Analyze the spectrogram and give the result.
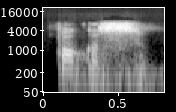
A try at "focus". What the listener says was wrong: Faux. Go quickly through that O into an oo. Don't push so much on the oo though. So you don't want to say foo. Faux. So it's an O. Faux. Focus. Okay, so you're saying you're going from an ah. Okay, so what you're doing is you're going from an ah to an oo. You're saying ow, foul, focus. Instead of ow, it's oh, oh.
